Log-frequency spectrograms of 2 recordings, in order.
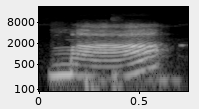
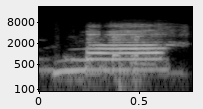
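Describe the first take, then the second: First: The pitch rises toward the end. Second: The pitch stays level and high. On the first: It means numb. "the second tone is going up" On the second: It means mother. "it is in the first tone"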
